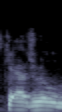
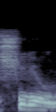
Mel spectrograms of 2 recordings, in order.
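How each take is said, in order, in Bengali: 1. শব্দটি sk ধ্বনি দিয়ে শুরু হয়। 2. শব্দটি sh ধ্বনি দিয়ে শুরু হয়। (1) "ইউএস এর মানুষরা এটাকে স্ক্যাজুয়াল বলে" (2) "ব্রিটিশের মানুষটা হচ্ছে হলো গিয়ে শিডিউল বলে"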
